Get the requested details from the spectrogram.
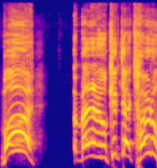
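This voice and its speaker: This is a put-on character voice with a Louisiana accent and a high pitch. The tone is excited. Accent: Cajun French. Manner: excited, shouting as he runs.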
